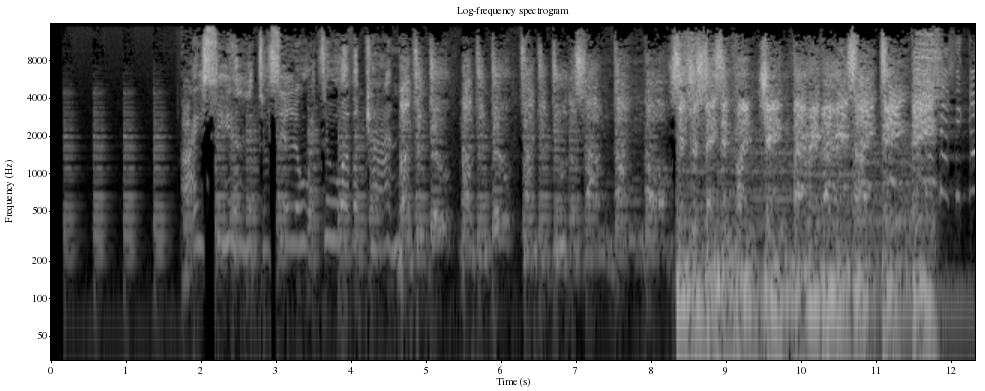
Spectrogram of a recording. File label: commercial song; mountain dew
